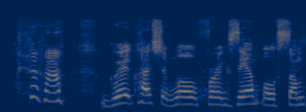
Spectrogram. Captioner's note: laughs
